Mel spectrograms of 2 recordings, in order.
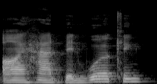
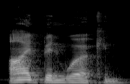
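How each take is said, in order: First: The word had is said in full. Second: The word had is contracted to I'd. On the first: The speaker calls it wrong. "we don't say I had been working" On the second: The speaker calls it right. "we say I'd been working"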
